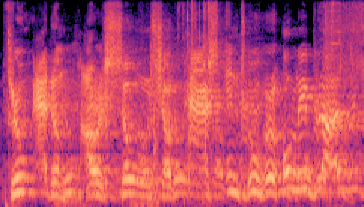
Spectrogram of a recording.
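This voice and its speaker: An actor playing a zealous cult preacher, delivering a grandiose, incantatory sermon for a video game. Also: male voice, sits high, unhurried, gravelly, a crowd in the background. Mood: reverent. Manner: incantatory, grandiose, rising to cries. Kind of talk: theatrical sermon.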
